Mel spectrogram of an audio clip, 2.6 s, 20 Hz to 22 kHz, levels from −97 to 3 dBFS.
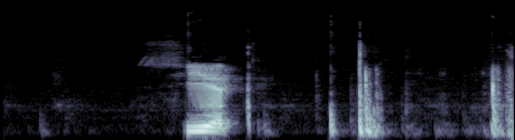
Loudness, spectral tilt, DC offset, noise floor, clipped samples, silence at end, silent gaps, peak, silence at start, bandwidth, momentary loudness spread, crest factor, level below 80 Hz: -19 LUFS; -7 dB/octave; under 0.1%; -71 dBFS; under 0.1%; 0 s; none; -2 dBFS; 0.95 s; 7 kHz; 22 LU; 20 dB; -70 dBFS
